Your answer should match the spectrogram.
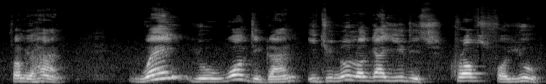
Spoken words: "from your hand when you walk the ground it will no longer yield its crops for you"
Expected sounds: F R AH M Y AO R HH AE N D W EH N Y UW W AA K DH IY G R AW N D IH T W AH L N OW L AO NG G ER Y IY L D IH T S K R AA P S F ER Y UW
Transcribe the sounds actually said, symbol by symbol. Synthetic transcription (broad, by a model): F R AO M Y AO HH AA N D W EH N Y UW W AA K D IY G R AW N D IH T W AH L N OW L AO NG G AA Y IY D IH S K R AA P S F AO Y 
